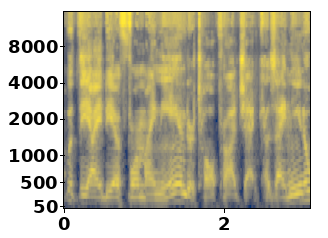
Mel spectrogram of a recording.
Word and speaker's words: Neanderthal: So, yeah, the the H is silent. It took me a long time to get used to saying Neanderl as well.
